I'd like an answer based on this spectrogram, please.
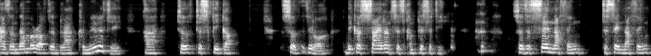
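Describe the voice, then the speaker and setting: Somewhat breathy, with a dark, mellow tone, a man with a fairly high pitch speaks at a moderate pace, with fairly even intonation, very even loudness, and long, frequent pauses. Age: 80s+. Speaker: retired professor and community advocate. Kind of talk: interview. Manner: halting, many repetitions and fillers.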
